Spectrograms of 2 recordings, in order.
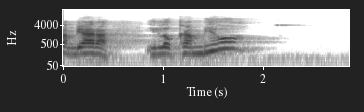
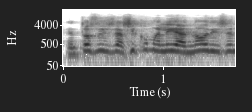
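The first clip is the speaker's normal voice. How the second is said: normal talking voice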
